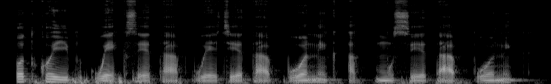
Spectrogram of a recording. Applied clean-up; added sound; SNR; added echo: none; none; none; none.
